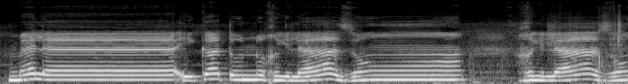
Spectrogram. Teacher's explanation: تنوین کے بعد غین آیا ہوا ہے حروف حلقی میں سے، اس لیے ہم اس کو ظاہر کر کے پڑھیں گے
